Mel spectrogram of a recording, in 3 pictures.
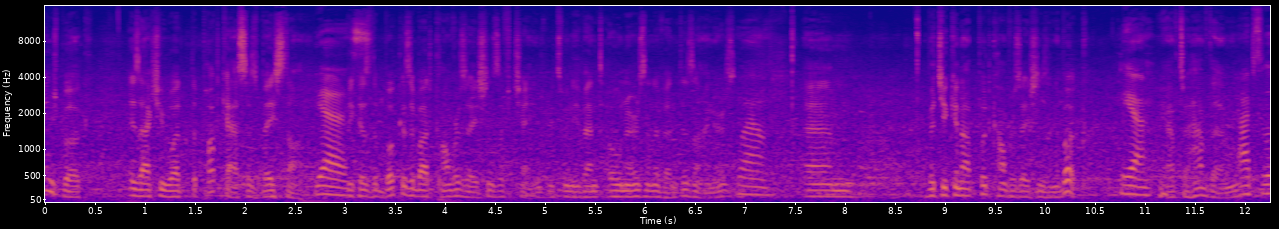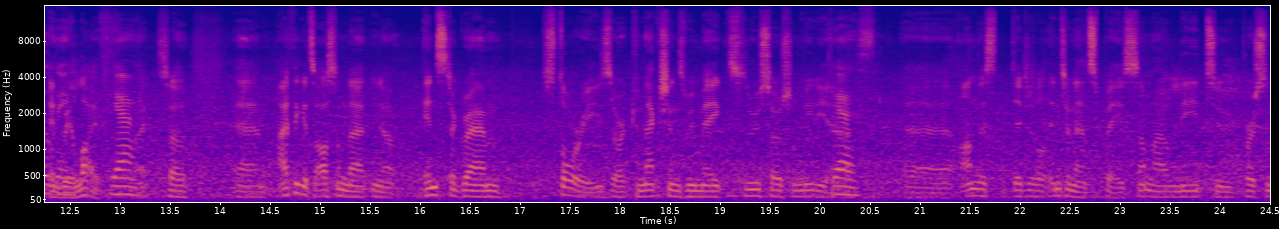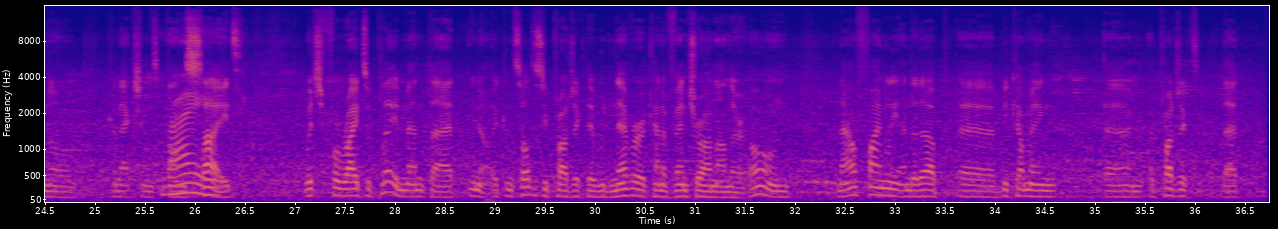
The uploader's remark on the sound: Live from #IMEXAmerica.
